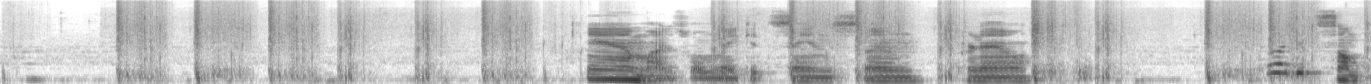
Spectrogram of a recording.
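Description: Blocks of earth crunch in short bursts as they are dug out.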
